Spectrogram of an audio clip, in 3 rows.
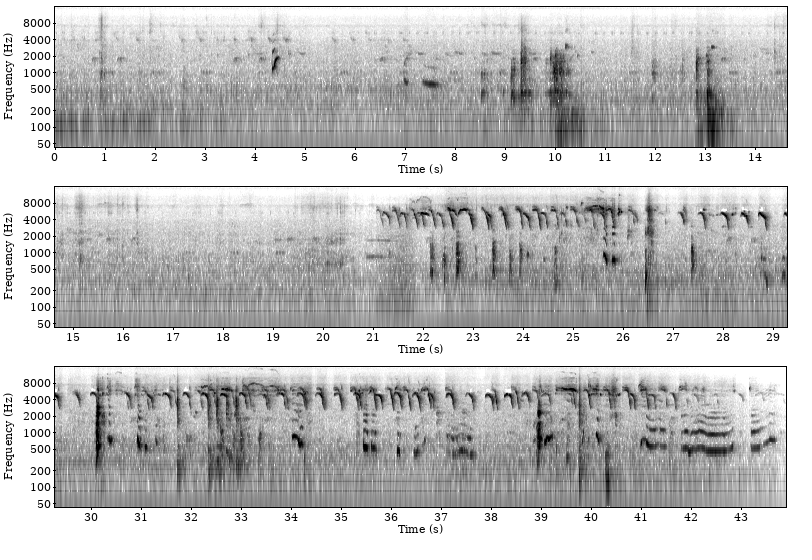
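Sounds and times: bird chirping rapidly: 0:21.1 - 0:26.4, 0:27.1 - 0:41.8.

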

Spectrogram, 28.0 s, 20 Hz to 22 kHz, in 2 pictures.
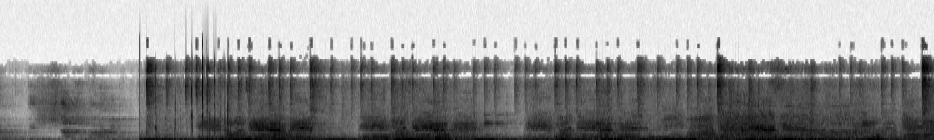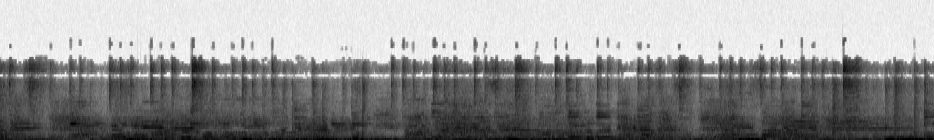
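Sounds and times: choir singing a hymn: 0:02.9 - 0:28.0.

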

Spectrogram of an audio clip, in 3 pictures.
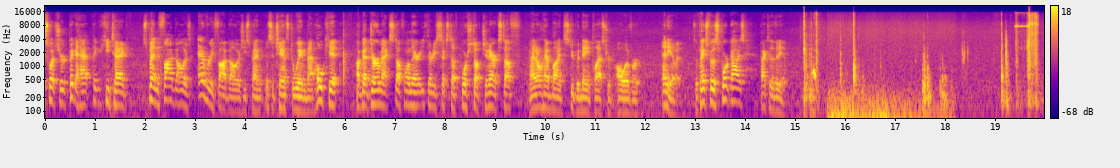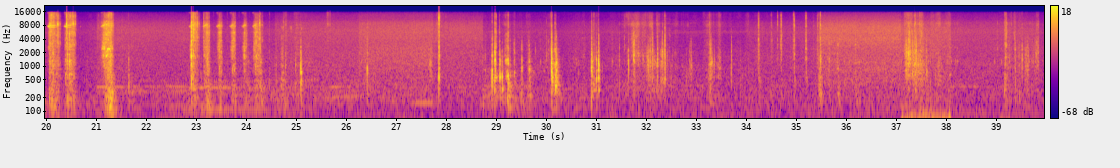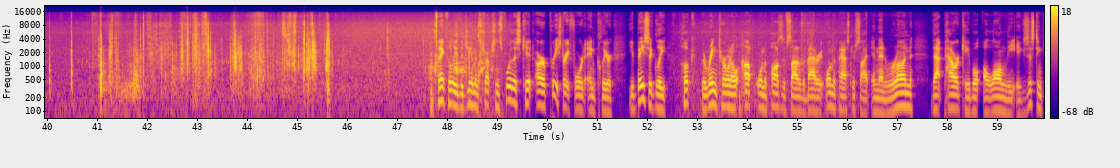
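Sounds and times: hood raised with low thud: 0:15.2 - 0:18.2
dull thump: 0:17.4 - 0:18.2
paper pages rustling: 0:31.5 - 0:33.8, 0:37.1 - 0:38.1, 0:40.9 - 0:45.8.

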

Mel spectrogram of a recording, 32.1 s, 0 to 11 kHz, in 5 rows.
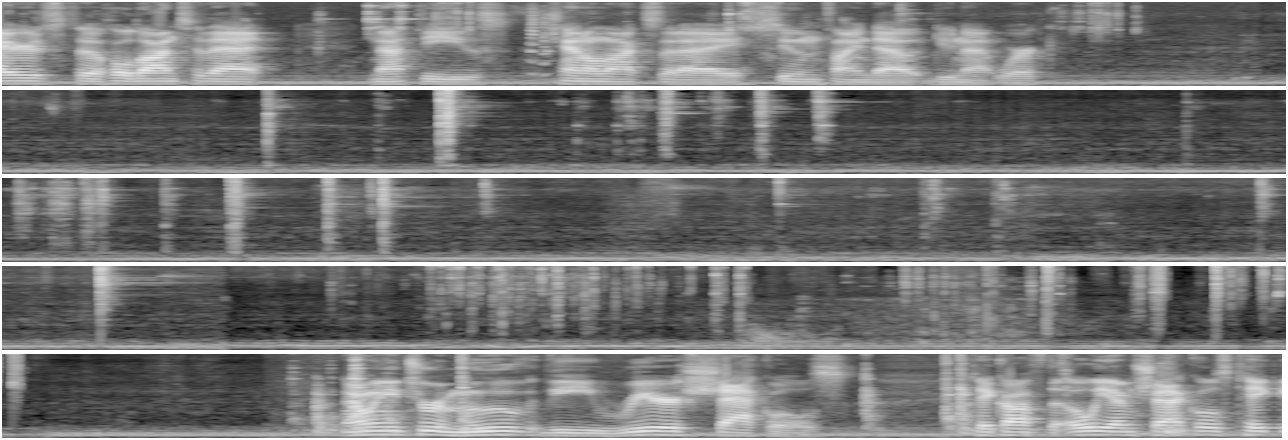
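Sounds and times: steady low hum: 0:00.0 - 0:32.0
metallic clicks of hand tools: 0:07.8 - 0:10.7, 0:19.1 - 0:20.2, 0:20.9 - 0:23.1, 0:23.8 - 0:25.9.

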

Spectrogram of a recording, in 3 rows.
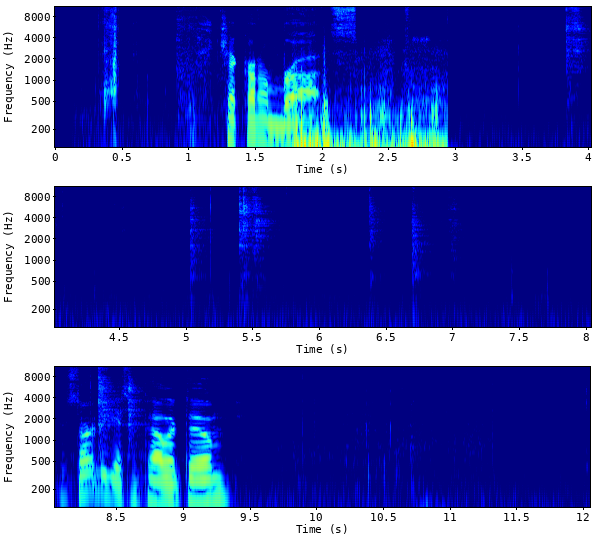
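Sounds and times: microphone handling rumble: 0:01.8 - 0:03.0
metal tongs on grill grate: 0:03.6 - 0:10.5.

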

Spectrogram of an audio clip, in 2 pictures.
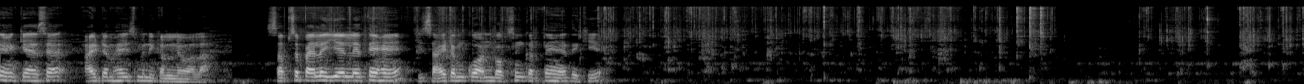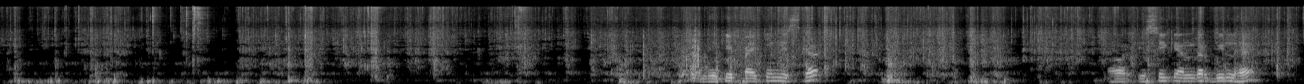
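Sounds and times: plastic bag crinkling: 0:02.9 - 0:10.7, 0:11.3 - 0:26.0
scissors cutting plastic: 0:05.9 - 0:10.6, 0:11.4 - 0:26.0.

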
